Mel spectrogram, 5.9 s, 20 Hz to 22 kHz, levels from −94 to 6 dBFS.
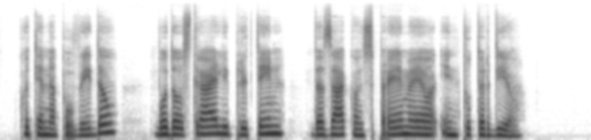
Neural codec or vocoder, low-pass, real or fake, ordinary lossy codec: codec, 44.1 kHz, 2.6 kbps, DAC; 19.8 kHz; fake; none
